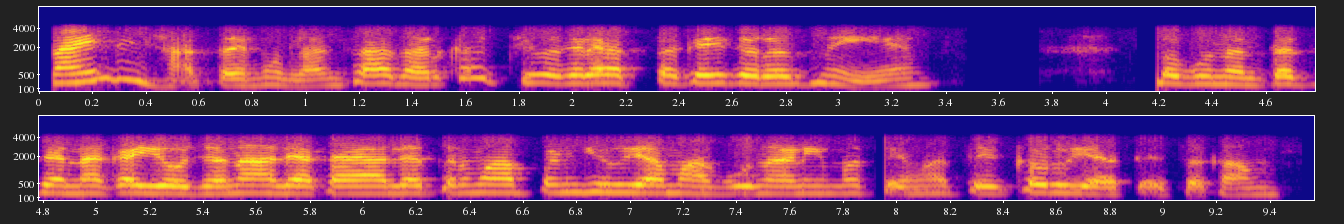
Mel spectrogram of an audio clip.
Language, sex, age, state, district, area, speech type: Marathi, female, 45-60, Maharashtra, Kolhapur, urban, conversation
